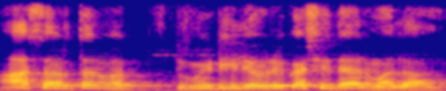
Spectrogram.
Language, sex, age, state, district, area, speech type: Marathi, male, 18-30, Maharashtra, Buldhana, urban, spontaneous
